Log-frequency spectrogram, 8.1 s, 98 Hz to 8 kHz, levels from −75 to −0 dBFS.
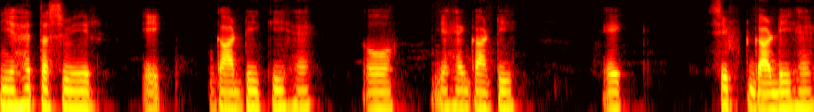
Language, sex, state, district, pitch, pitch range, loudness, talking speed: Hindi, male, Uttar Pradesh, Hamirpur, 115 Hz, 110-120 Hz, -24 LUFS, 95 wpm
